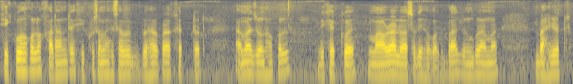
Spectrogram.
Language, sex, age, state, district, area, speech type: Assamese, male, 18-30, Assam, Lakhimpur, rural, spontaneous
